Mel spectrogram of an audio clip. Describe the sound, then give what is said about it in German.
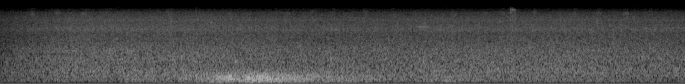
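Steady, dense rainfall hisses throughout, with a low rumble of thunder swelling briefly in the middle before fading back under the rain. No voices. “Welch Wohltat bringt uns der Regen?”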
